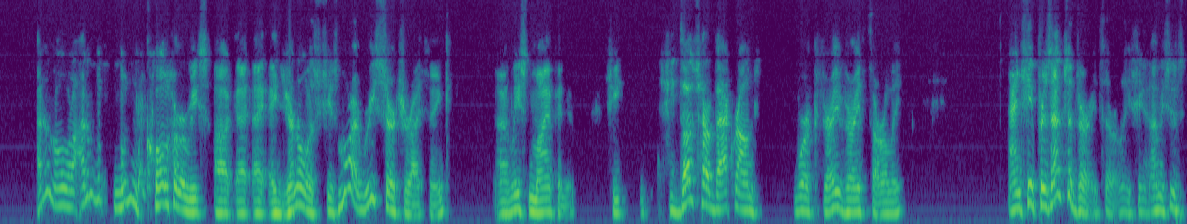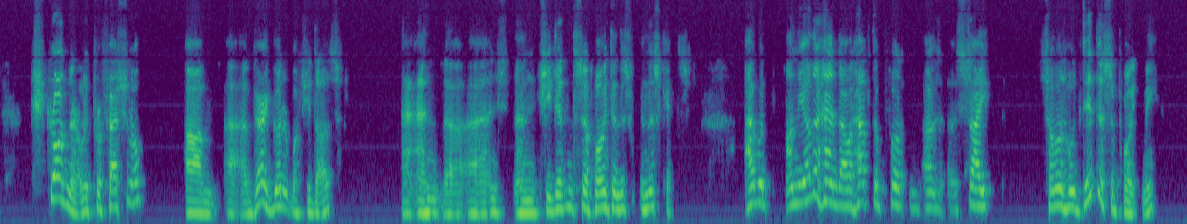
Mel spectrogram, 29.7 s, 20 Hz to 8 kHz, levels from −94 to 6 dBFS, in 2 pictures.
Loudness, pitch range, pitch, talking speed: -23 LUFS, 120-180 Hz, 140 Hz, 170 wpm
